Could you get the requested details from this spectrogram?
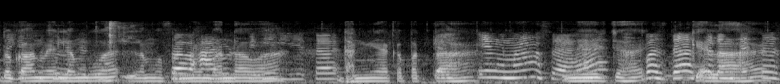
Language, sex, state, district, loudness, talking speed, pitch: Hindi, male, Bihar, Katihar, -15 LUFS, 140 wpm, 155 Hz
